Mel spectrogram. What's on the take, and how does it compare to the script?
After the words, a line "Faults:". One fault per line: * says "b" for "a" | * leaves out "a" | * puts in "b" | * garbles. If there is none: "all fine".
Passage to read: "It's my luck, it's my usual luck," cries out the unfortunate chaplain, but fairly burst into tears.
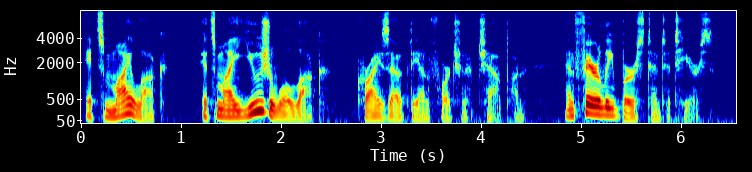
"It's my luck, it's my usual luck," cries out the unfortunate chaplain, and fairly burst into tears.
Faults:
* says "and" for "but"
